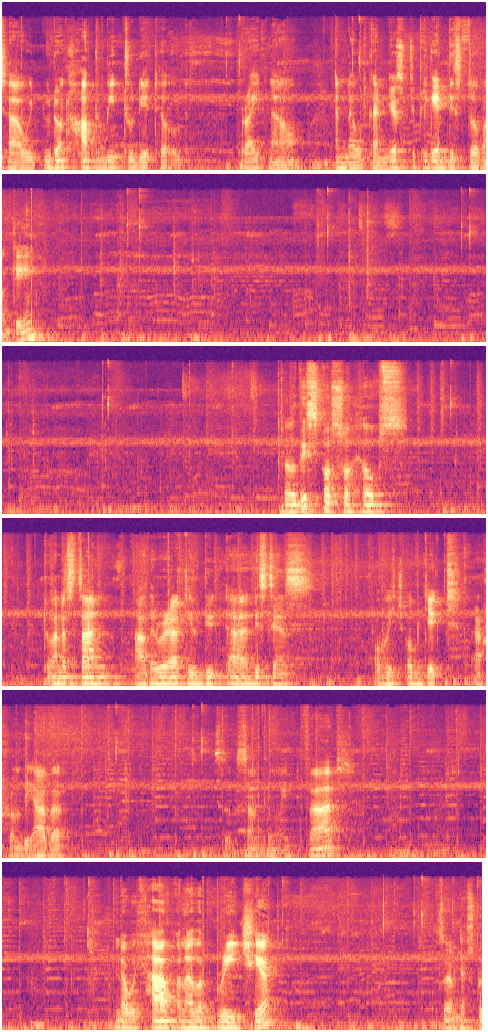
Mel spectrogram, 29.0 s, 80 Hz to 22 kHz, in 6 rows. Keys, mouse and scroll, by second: 3.1 Tab, 3.1-3.5 scroll down 1, 3.5 click, 4.0 scroll down 1, 4.2 KP_7, 5.8 shift+d, 6.5 s, 11.3 scroll up 4, 12.4 g, 15.0 s, 17.8 g, 19.4 g, 21.3-22.3 drag, 23.9-24.5 scroll down 3, 25.5 scroll up 1, 27.6 scroll down 1, 27.8 KP_7, 28.3 KP_7.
